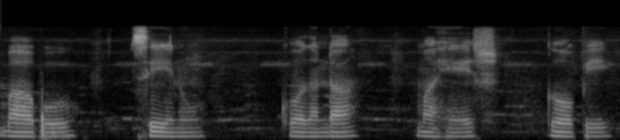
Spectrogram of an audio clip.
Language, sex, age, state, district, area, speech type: Telugu, male, 18-30, Andhra Pradesh, Chittoor, rural, spontaneous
